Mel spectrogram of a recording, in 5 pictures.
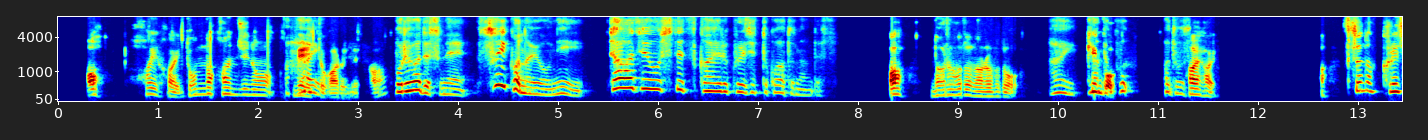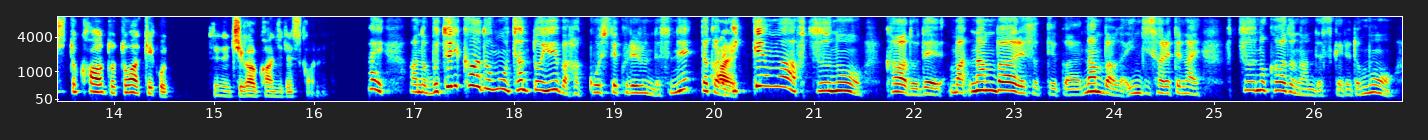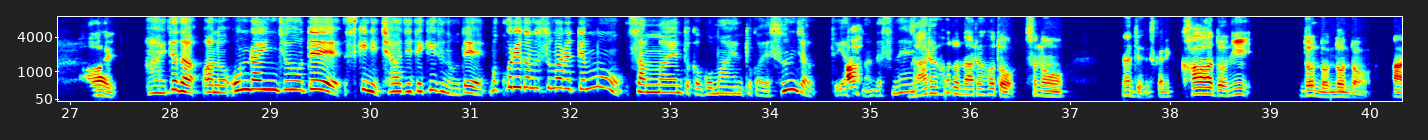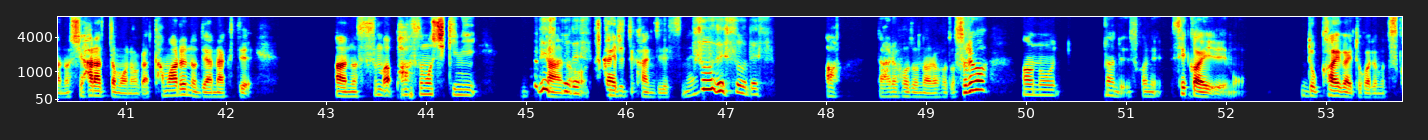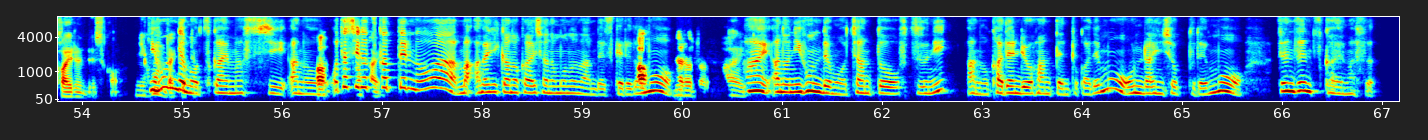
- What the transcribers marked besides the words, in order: other background noise; in English: "ナンバーレス"
- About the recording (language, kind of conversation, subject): Japanese, podcast, プライバシーと利便性は、どのように折り合いをつければよいですか？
